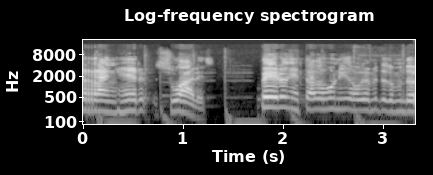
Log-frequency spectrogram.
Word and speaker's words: Ranger Suárez: Si es Ranger. Entonces él me Rainer. comentó, no, es Rangel. O sea, cuando él lo Rainer. presentaron, era Rangel Suárez.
